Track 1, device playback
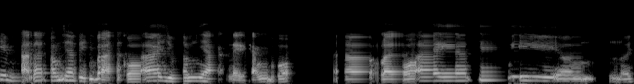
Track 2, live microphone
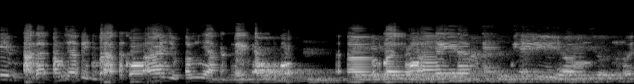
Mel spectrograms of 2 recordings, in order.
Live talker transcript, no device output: nó có, ừm, cái cái bộ phim đấy thì không biết là bạn đã từng xem cái phim đấy hay chưa?

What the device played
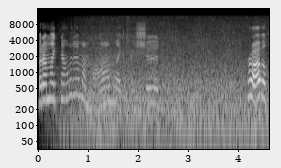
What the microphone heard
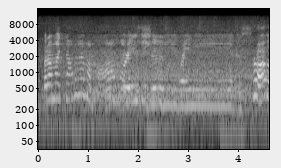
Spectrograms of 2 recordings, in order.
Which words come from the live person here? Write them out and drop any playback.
crazy windy, rainy, just

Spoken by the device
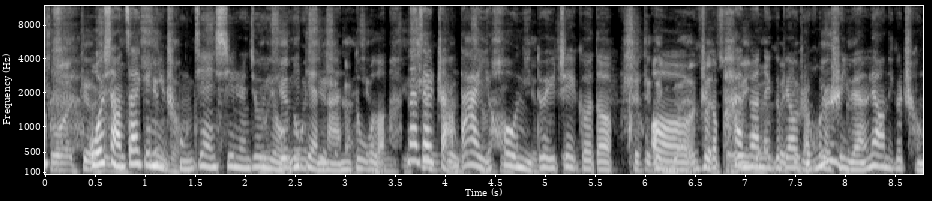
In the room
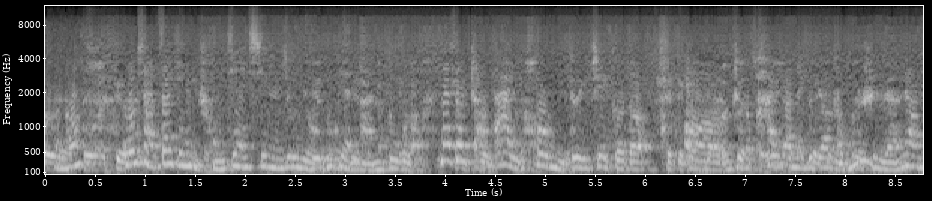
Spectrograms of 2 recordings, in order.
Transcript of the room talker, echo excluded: none

